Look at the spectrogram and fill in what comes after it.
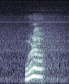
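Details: Alaskan Malamute Koda in bed with its owner, giving a single short rising-then-falling whine-like vocal note, brief and clear against a quiet room.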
